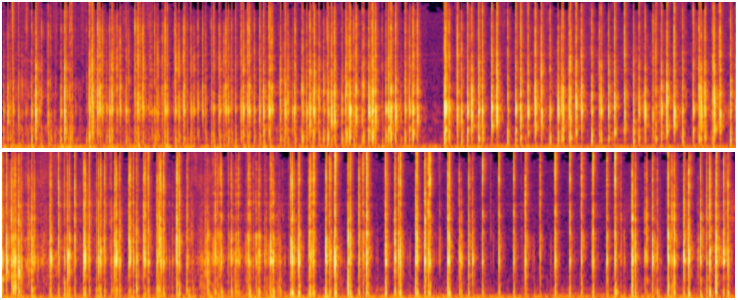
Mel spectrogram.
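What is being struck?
Flat plastic cosmetic squeeze tube.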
